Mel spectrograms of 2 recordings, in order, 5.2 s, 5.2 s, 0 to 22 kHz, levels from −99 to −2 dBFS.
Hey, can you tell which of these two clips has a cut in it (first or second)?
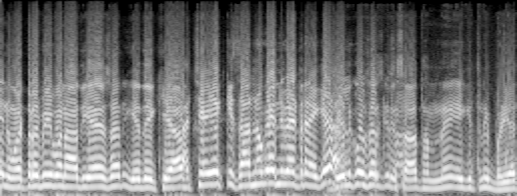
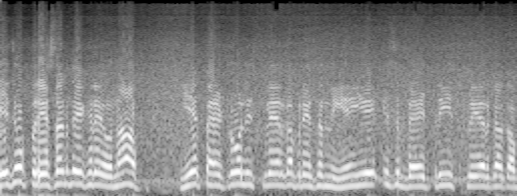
first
